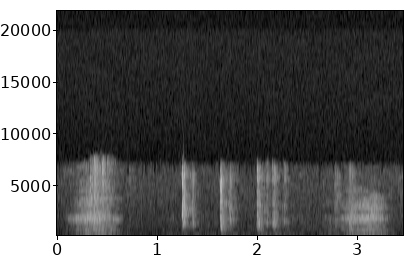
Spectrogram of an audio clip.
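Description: Quiet typing on a computer keyboard while entering a category into a budget spreadsheet: a few scattered, crisp key clicks between soft, breathy background noise.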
